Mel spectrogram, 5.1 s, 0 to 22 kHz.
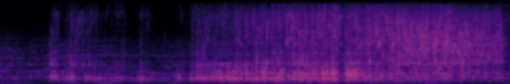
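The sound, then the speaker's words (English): Rubbing alcohol from 666 bottles pours steadily through a funnel into a water cooler, a broad gurgling splash that starts softer, then swells louder and continuous after a couple of seconds, with no talking. “Using a funnel, empty all 666 rubbing alcohols into the water cooler.”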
